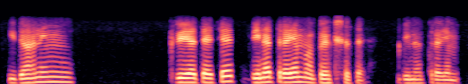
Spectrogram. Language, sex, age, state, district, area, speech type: Sanskrit, male, 18-30, Karnataka, Chikkamagaluru, rural, conversation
